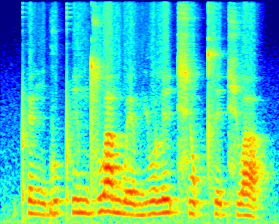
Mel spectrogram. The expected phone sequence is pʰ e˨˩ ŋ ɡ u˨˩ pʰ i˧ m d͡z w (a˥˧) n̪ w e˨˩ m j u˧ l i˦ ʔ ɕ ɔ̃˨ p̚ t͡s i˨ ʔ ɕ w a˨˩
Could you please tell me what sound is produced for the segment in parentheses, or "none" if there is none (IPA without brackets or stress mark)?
a˥˧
